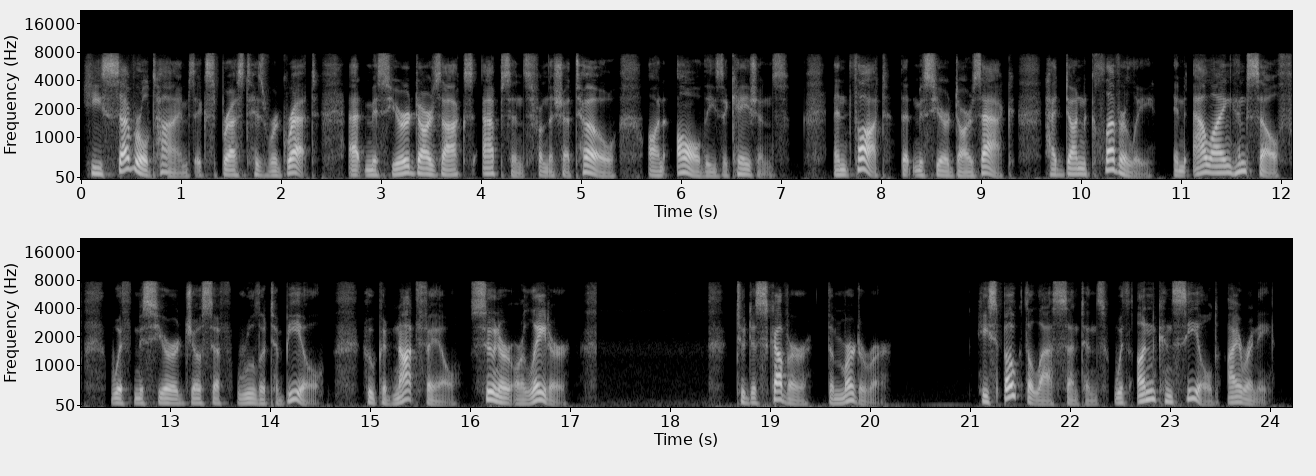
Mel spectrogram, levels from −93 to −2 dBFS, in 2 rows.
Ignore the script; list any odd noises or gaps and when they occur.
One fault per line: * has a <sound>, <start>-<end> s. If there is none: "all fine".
all fine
